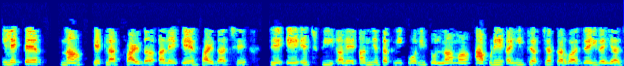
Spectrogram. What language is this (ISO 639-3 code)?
guj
